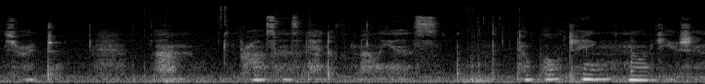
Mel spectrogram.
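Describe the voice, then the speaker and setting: A woman speaking in a soft, breathy whisper, gently and reassuringly playing a doctor in an ASMR roleplay, close to the microphone. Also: a little high, little pitch movement, takes it slowly, low-quality recording. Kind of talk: soft-spoken ASMR medical checkup roleplay.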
